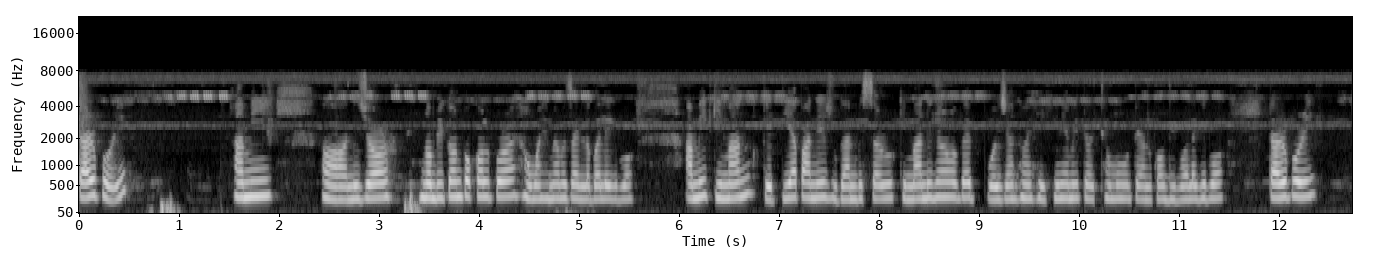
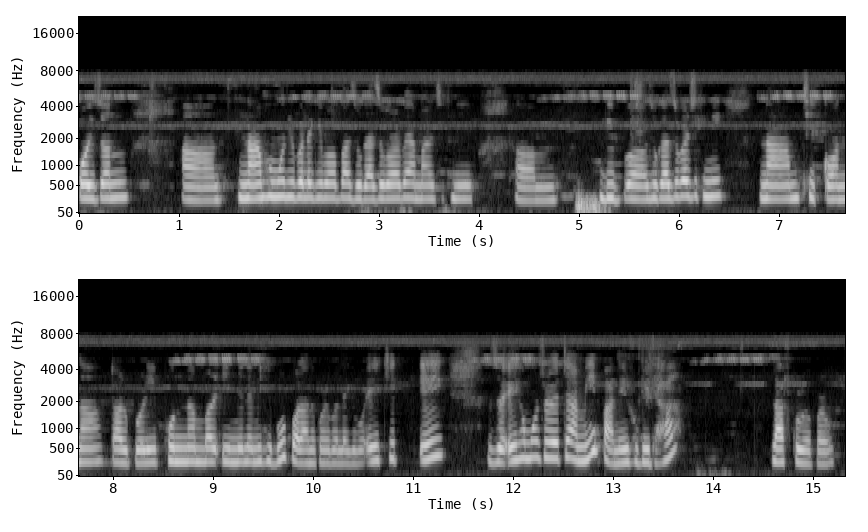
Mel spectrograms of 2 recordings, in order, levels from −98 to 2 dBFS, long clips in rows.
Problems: background sounds at intervals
